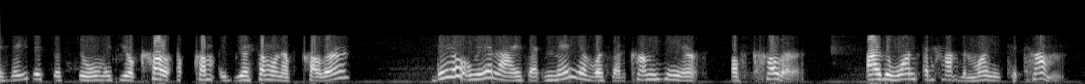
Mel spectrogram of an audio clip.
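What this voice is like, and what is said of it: Slight Jamaican accent. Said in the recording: “I could hear a little bit of that Jamaican accent there.”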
